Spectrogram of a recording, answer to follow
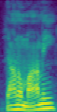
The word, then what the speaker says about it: Yanomami: Yanomami? Yeah, the Yanomami.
